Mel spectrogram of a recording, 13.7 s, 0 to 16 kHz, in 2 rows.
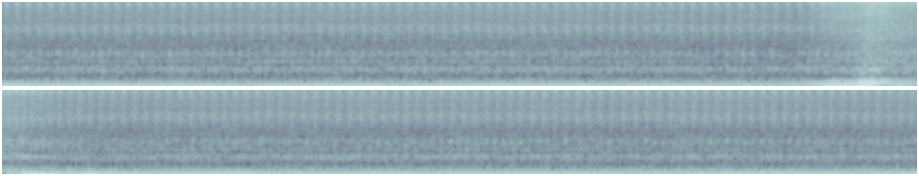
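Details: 1978 Fiat 124 Spider with rough idle under diagnosis: low uneven idle with a lumpy, irregular beat and one quick throttle blip midway; cause not yet found.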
